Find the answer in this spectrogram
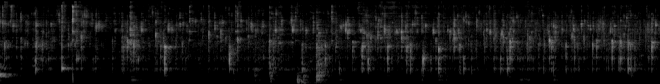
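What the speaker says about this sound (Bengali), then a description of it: "তেলটা গরম হয়ে গেছে তেজপাতা দিচ্ছি দুটো শুকনো লঙ্কা দিয়ে দিচ্ছি" Bay leaves and dried red chilies crackle and sputter in hot oil for a mango-jaggery pickle, a dense, continuous bright sizzle close up with small pops, no voices.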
